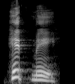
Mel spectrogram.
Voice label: "Hit Me", vocal phrases; Ultimate Vocals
